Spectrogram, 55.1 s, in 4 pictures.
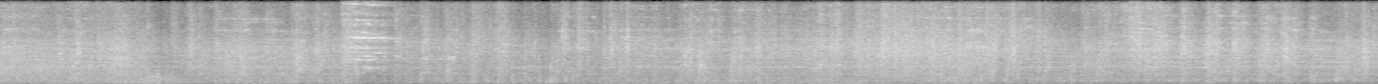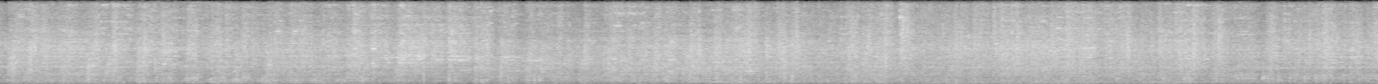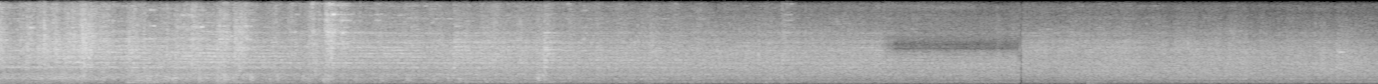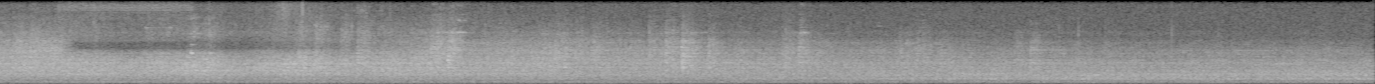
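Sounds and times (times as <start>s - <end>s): wheels clicking over rail joints: 0.0s - 34.3s, 44.4s - 49.7s
freight train steel rumble: 0.0s - 55.0s.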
